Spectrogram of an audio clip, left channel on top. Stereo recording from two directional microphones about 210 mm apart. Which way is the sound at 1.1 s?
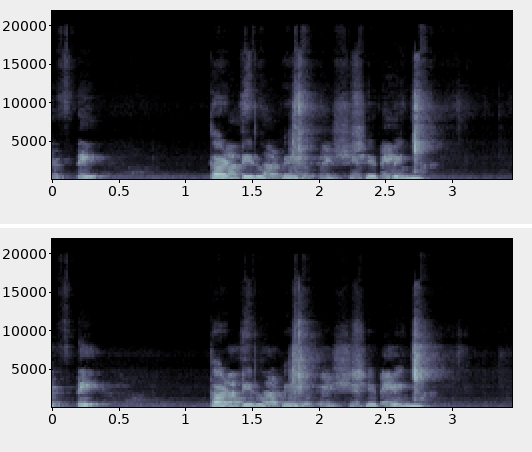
10° left (ahead or behind).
